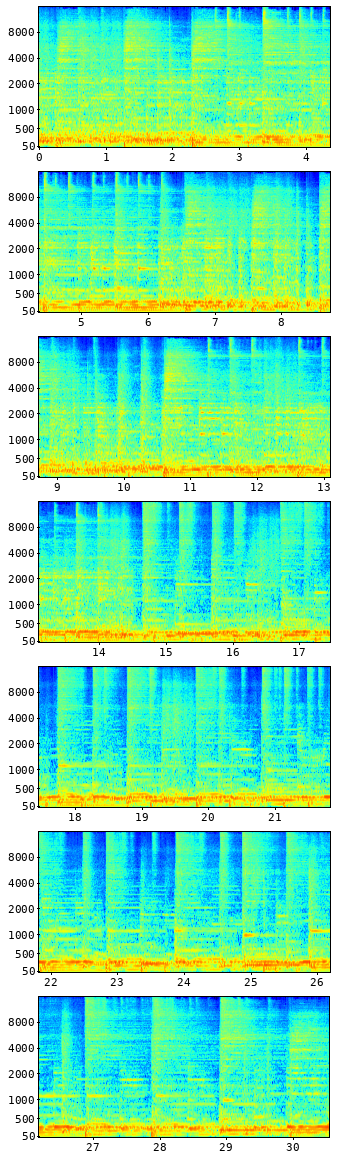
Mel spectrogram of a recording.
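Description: Live rock band playing an instrumental passage: electric guitars, bass guitar and drum kit, with no vocals. The drums stand out more sharply in the second half.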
